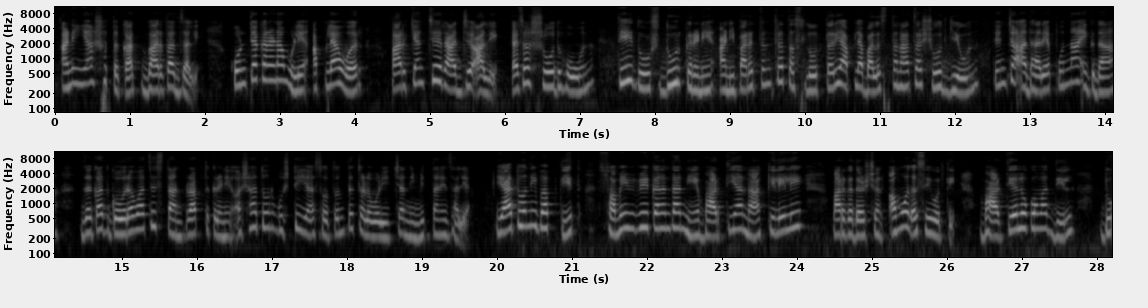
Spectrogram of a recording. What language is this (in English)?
Marathi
